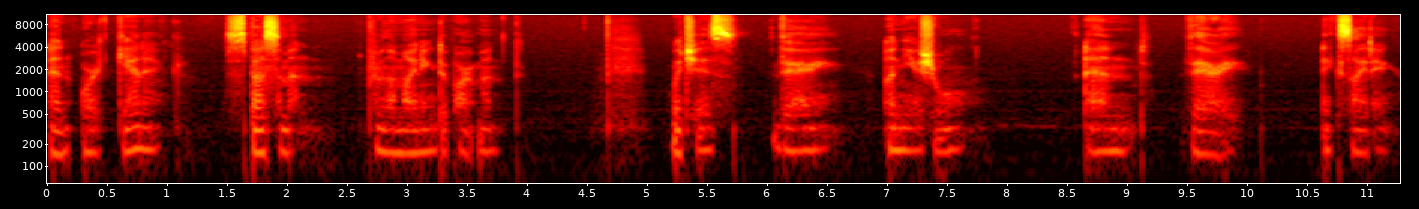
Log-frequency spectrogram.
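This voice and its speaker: A woman performs an ASMR roleplay as a careful scientist, in a very breathy whisper. Her delivery is slow and fairly flat, with a deliberate, clinical way of giving instructions. The sound is dry, with no room around the voice. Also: deep voice, dry recording. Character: careful, excited female scientist examining an alien specimen.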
